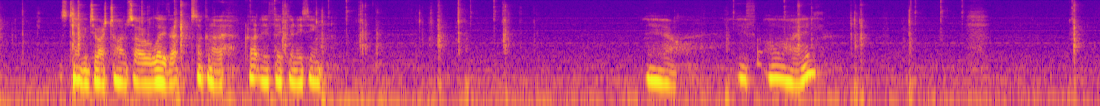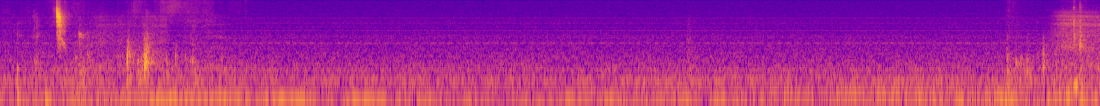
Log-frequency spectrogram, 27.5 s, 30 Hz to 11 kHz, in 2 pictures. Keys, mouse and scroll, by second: 0.9 KP_Decimal, 2.2 KP_7, 3.1-10.7 middle drag, 10.7 z, 11.5-14.0 middle drag.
